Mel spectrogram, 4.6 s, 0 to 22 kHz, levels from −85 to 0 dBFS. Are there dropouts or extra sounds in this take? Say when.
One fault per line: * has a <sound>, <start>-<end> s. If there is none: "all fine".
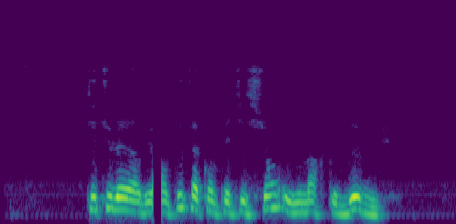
* has a dropout, 1.5-1.6 s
